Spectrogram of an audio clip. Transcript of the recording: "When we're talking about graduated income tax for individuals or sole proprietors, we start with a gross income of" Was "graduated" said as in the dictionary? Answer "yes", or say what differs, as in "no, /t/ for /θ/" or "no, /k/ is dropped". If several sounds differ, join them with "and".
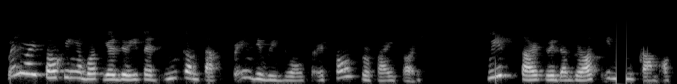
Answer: no, /ɹ/ is dropped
